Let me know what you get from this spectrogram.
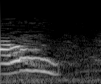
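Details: A cat calling for help while drowning before being rescued by rope: one loud drawn-out meow, rising slightly then falling and fading within about half a second, with a man's voice nearby.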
